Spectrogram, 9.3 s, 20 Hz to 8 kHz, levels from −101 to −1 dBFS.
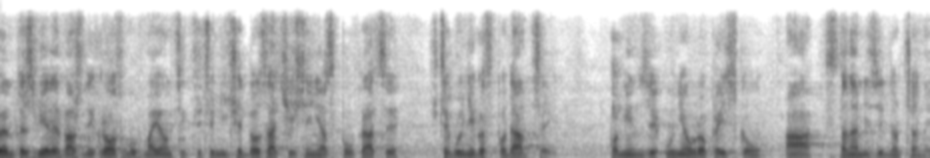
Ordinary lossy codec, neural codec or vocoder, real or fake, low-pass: none; codec, 44.1 kHz, 7.8 kbps, DAC; fake; 7.2 kHz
